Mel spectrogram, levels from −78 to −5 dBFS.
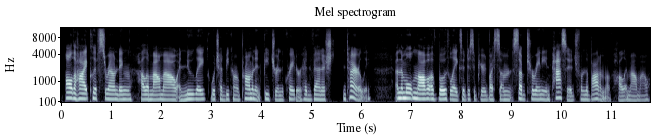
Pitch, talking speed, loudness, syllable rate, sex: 170 Hz, 200 wpm, -21 LUFS, 6.6 syllables/s, female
